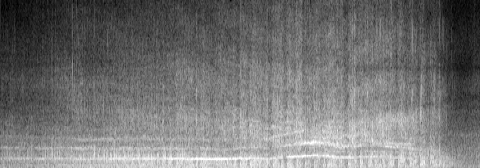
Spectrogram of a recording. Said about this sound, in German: Fazit, es ist getuned, wie es aussieht, okay, ist eher zweifelhaft. Im Original sollte es etwas mehr knattern, so richtig wie so ein Sportwagen eben. Aber ein blubberndes Auto, das hat jetzt auch niemand.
